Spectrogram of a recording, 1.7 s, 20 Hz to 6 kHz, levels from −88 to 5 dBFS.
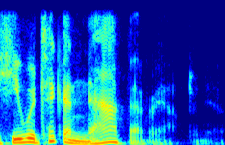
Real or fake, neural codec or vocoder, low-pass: fake; codec, 16 kHz, 8 kbps, FunCodec, trained on Chinese and English, 25 frames a second; 5.4 kHz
